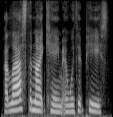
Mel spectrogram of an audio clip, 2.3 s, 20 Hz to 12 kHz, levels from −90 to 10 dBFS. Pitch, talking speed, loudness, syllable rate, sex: 200 Hz, 240 wpm, -19 LUFS, 4.9 syllables/s, female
